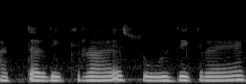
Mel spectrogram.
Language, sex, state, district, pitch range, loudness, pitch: Hindi, female, Uttar Pradesh, Deoria, 180-190 Hz, -26 LUFS, 185 Hz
